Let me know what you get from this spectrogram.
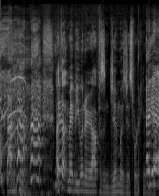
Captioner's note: laughing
